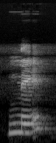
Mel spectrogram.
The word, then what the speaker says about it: nez: significa aluno, nous, que é nós, não é pronunciado o S, nez, que significa nariz, e laid, que é feio, ok?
